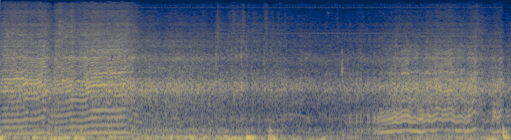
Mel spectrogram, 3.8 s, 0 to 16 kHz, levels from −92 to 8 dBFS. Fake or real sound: real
